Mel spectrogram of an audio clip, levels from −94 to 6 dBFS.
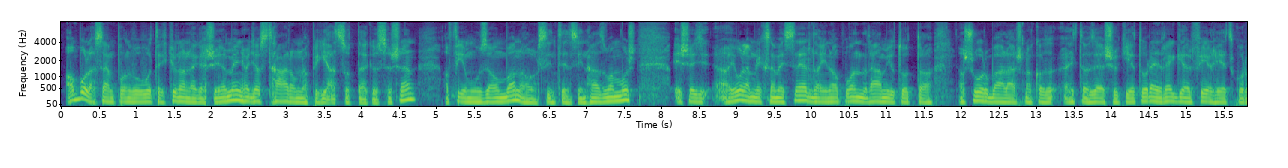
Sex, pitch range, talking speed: male, 95-110 Hz, 165 wpm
